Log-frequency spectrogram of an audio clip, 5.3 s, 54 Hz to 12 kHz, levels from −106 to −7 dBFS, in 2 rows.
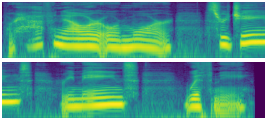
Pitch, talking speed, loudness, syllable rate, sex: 185 Hz, 125 wpm, -16 LUFS, 3.3 syllables/s, female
